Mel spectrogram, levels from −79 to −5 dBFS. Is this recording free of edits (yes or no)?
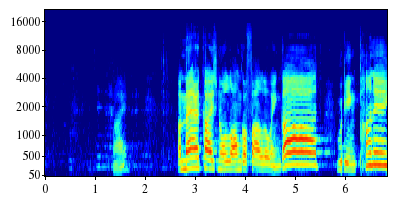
no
